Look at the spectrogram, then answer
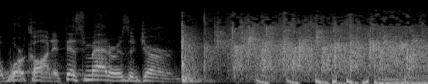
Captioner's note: applause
